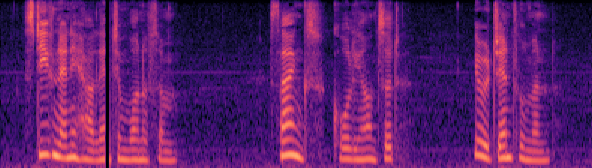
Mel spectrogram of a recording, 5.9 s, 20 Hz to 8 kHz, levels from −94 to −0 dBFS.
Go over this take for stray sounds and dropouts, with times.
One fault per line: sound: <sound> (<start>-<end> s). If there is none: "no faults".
sound: dropout (1.0-1.1 s)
